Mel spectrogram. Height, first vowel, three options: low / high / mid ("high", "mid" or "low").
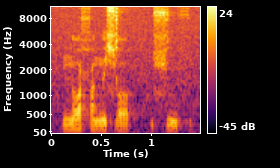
mid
